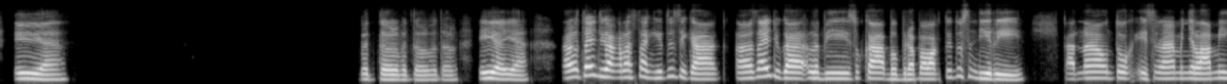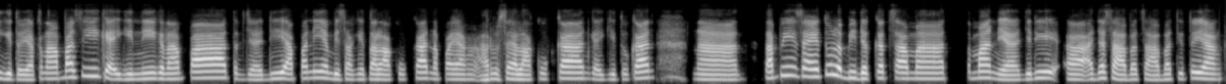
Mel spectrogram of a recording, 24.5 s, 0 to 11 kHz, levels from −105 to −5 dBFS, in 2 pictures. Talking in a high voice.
Yes: high, 220 Hz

